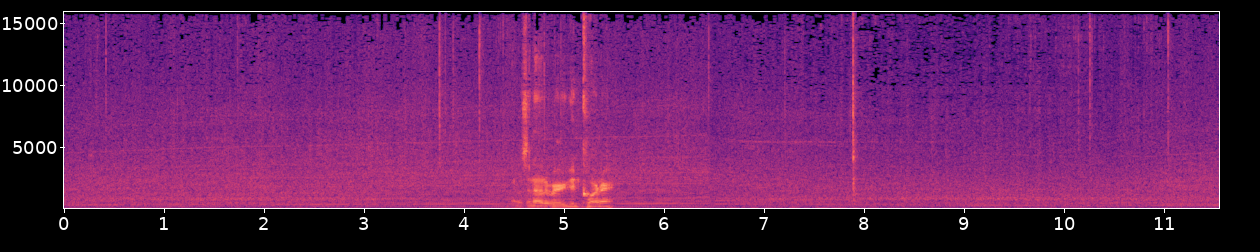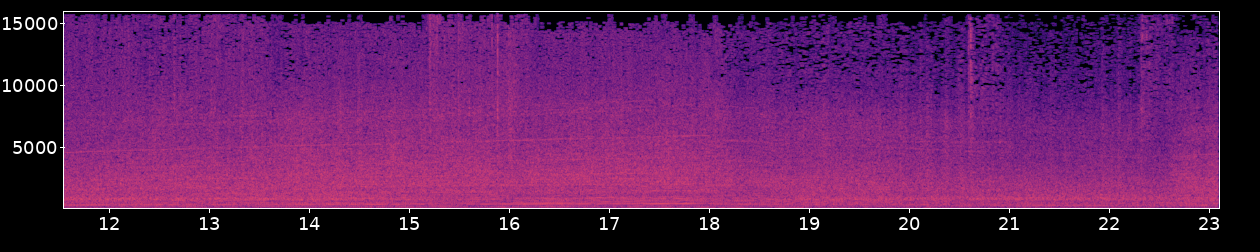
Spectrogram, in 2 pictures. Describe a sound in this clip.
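Race car engines drone steadily, rising and falling in pitch as the cars speed around the track.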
